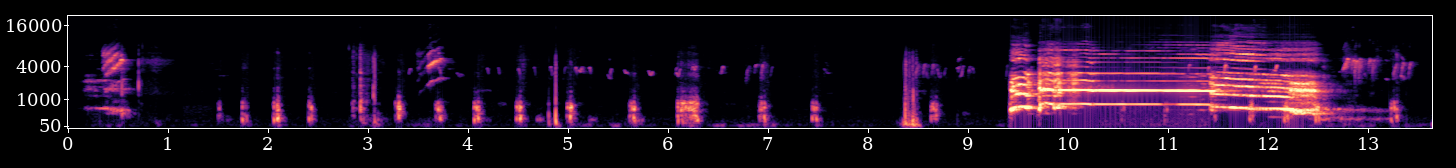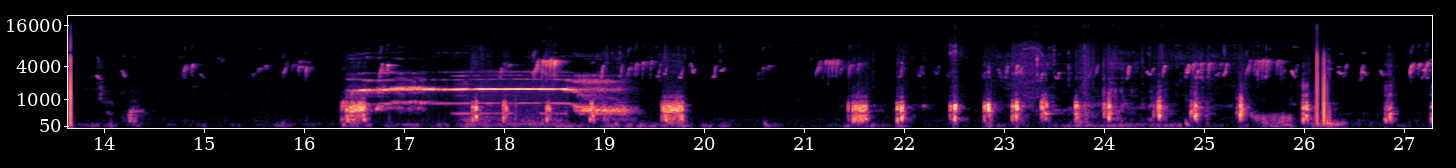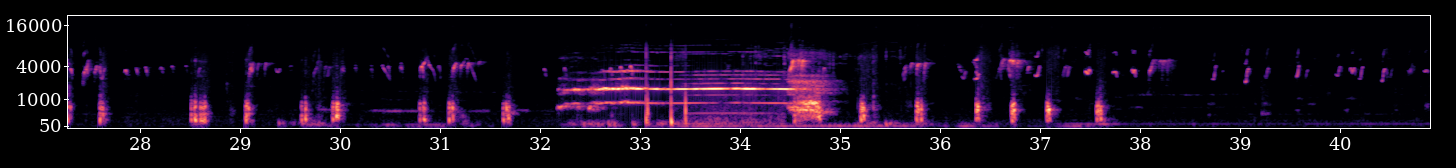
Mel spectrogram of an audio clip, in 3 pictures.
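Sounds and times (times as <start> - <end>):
chickens clucking: 1.4 - 7.6, 8.4 - 8.9, 12.1 - 14.4, 16.4 - 20.2, 21.3 - 40.9
rooster crowing: 9.4 - 12.8, 16.4 - 19.3, 32.2 - 35.0.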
